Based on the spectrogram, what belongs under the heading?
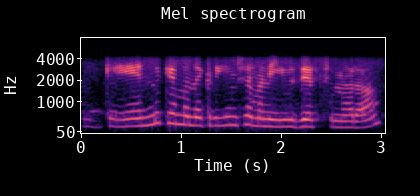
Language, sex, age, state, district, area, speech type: Telugu, female, 18-30, Telangana, Nalgonda, rural, conversation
